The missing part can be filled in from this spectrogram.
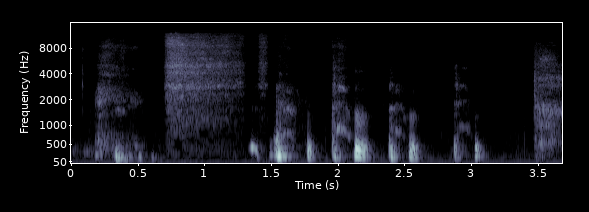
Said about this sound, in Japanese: これは咳も止まらぬ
